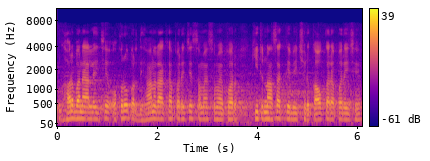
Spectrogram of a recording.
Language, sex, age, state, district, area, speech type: Maithili, male, 30-45, Bihar, Supaul, rural, spontaneous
